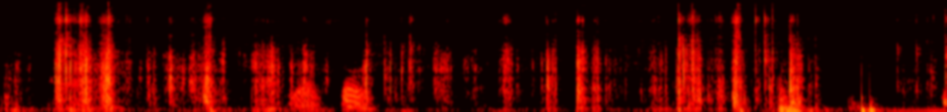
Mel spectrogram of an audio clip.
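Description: New pens being unpacked from plastic packaging after a stationery and book shopping trip give loud close crinkling and tearing rustles in irregular bursts, with someone speaking briefly in between.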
